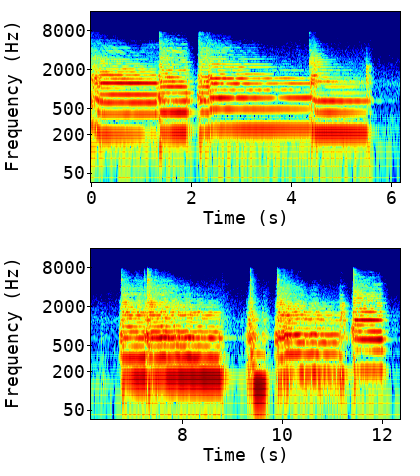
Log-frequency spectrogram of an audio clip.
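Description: Schecter Diamond Series electric guitar playing an unaccompanied phrase of ringing chords and held notes, stopping for about a second halfway through, then a second phrase with a couple of short breaks near the end.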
